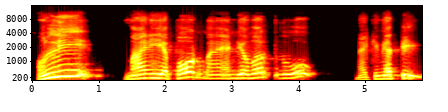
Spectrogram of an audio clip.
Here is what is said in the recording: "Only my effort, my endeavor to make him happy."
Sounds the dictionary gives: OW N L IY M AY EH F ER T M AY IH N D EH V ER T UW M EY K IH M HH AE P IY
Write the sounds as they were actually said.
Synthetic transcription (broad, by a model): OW N L IY M AY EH P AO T M AY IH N D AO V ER T UW M EY K IH M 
